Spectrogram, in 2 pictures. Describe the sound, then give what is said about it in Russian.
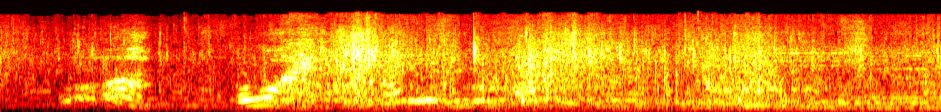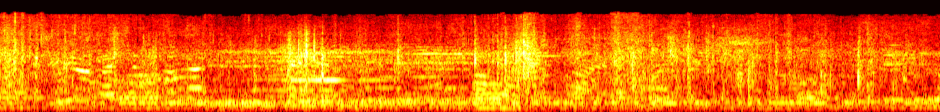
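Repeated splashes and sloshing water as people plunge three times into icy, blessed water in an ice hole cut beside a wooden chapel in freezing weather, with a few sharper bursts standing out over a steady background of crowd chatter and voices. “И несмотря ни на какие морозы, после освящения воды, осенив себя крестом, с радостью и благоговением люди трижды окунаются в ледяную освященную воду во имя Отца и Сына и Святаго Духа.”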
